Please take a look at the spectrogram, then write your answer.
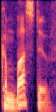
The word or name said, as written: combustive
